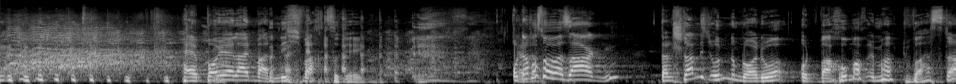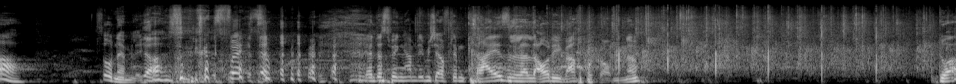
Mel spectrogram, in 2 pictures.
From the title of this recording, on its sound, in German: Live aus Berlin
